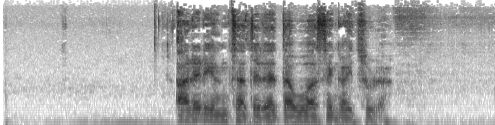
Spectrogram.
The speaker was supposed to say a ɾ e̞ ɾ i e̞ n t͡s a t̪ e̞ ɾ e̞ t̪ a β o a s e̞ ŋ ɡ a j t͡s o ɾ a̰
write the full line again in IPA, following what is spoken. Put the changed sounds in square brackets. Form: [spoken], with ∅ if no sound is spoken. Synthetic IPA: a ɾ e̞ ɾ i e̞ n t͡s a t̪ e̞ ɾ e̞ t̪ a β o a s e̞ ŋ ɡ a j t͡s [u] ɾ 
